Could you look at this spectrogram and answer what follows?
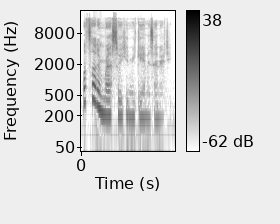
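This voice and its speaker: A woman streamer reading a visual novel aloud in a soft, relaxed ASMR style, sometimes slipping into a whisper, with casual chat. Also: medium pitch, very fast, slightly rough, no echo. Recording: music playing behind the voice. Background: music.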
